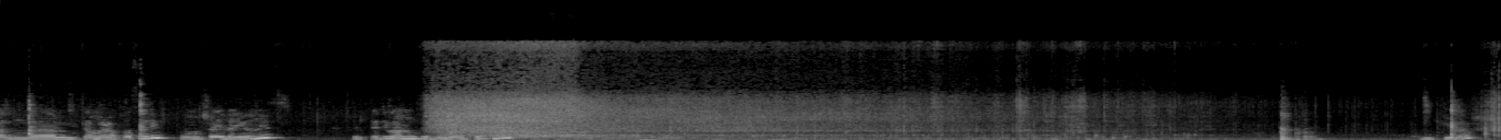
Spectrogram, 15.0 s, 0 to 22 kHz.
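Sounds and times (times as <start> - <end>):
water sizzling in hot pot: 0.0 - 15.0
water pouring: 4.2 - 12.5.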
